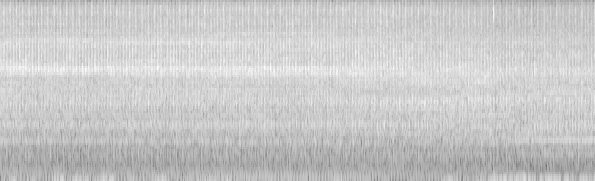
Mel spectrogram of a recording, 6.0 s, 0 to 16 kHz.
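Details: Kubota M15GX tractor diesel after an engine rebuild, steady idle: even clatter about four beats a second with no uneven knocks or blow-by; running healthy.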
